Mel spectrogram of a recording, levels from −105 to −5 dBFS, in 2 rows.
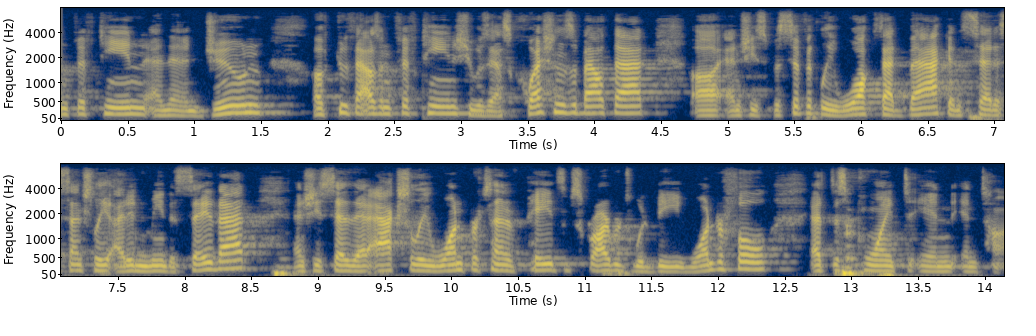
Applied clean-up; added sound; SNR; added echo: none; none; none; none.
